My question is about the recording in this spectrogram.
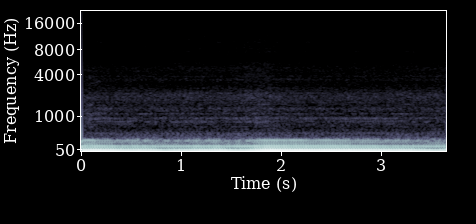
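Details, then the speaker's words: Mazda MX-5 ND cold start after ECU remap cutting the 30° cold ignition retard used to heat the catalyst: deep, steady idle still a little high, smooth; elevated cold idle. "mon régime est encore un peu élevé parce que je l'ai pas supprimé complètement en fait. Je l'ai gardé et par contre, il va se baisser un peu plus rapidement."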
